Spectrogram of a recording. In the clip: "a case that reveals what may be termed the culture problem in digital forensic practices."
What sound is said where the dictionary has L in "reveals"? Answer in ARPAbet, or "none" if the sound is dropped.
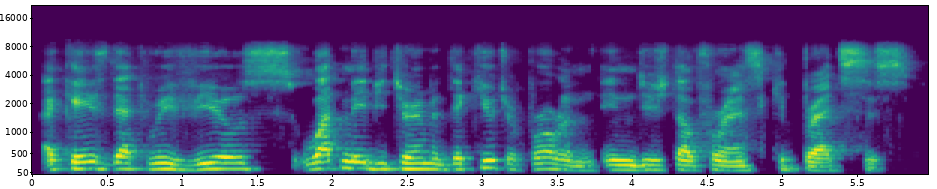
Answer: L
